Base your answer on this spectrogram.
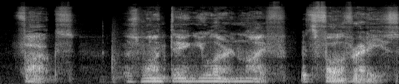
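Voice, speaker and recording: Whispering at a moderate pace, a man puts on a raspy character voice. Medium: short film. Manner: grave, solemn.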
